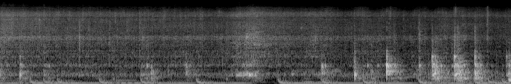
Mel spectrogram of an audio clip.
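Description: Ingredients for fried rice being stirred and tossed as they fry in a pan, a continuous sizzle with repeated scraping and clattering strokes of the spatula growing busier toward the end, no talking.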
